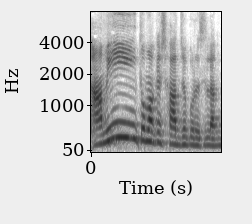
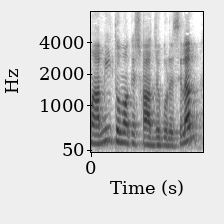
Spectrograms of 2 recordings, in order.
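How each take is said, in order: First: The first word 'ami' is strongly emphasized. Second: No word gets special emphasis; it sounds neutral. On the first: It was I myself, no one else, who helped you. "জোর দিলাম কার উপর? সাবজেক্টের উপর।" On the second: A plain statement that I helped you. "আগে বলেছিলাম"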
